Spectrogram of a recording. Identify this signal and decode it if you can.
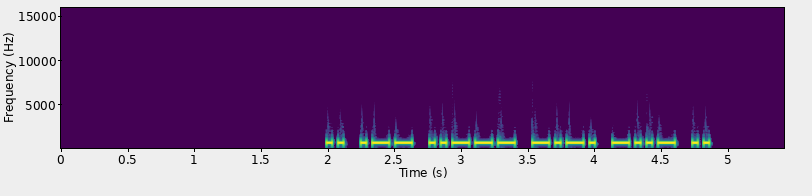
Morse code, heard as a keyed tone, about 27 wpm, 700 Hz. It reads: IW2CXI
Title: DXCC-100 Call Signs - 6 Characters - 28wpm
